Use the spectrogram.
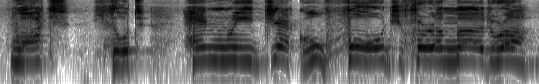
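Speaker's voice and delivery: high, slow horrified disbelief; shocked thought. Acted. Utterson alone realising Jekyll forged a note, high and horrified.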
